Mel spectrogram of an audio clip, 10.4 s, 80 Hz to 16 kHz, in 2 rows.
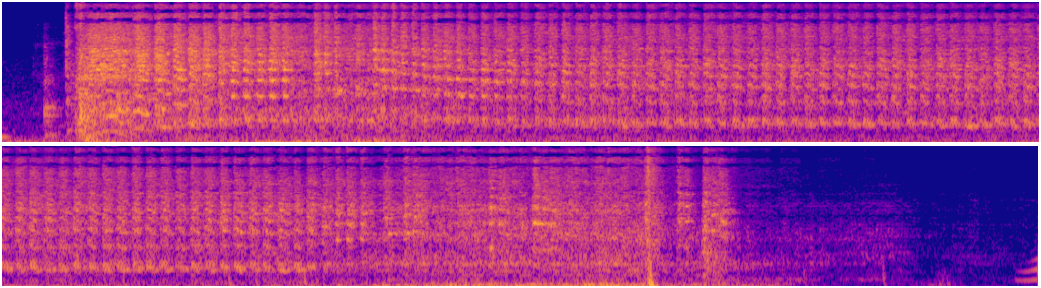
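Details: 1982 K10 with a $20 junkyard Holley 600 CFM vacuum-secondary carburetor that had been sitting and was badly set up: a long run of fast starter whirring that never fires. Hard start; cause not confirmed.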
